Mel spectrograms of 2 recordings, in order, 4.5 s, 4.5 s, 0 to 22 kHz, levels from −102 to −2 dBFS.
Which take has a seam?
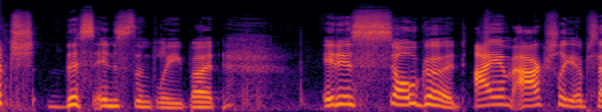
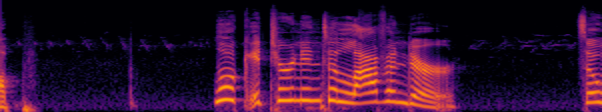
first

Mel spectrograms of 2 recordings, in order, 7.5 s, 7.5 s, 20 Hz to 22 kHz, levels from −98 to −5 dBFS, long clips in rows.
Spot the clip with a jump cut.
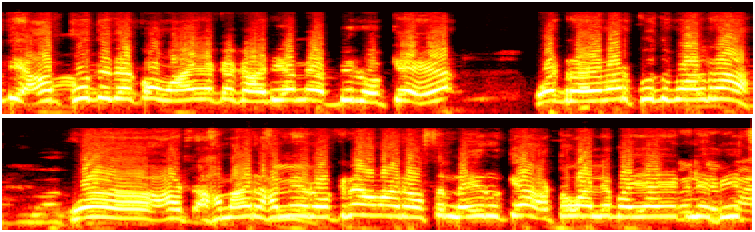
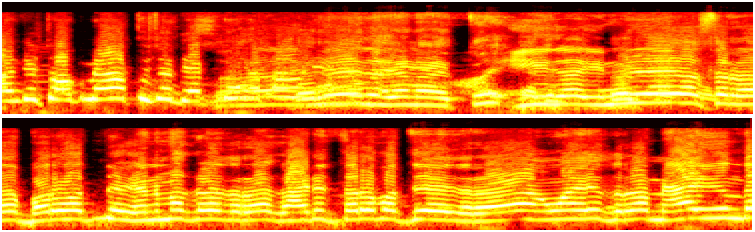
second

